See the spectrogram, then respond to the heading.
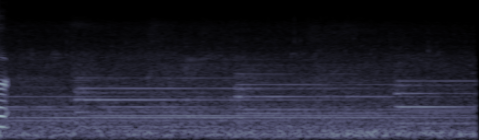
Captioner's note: bells chiming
